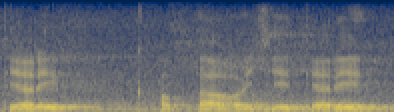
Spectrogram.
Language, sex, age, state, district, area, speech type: Gujarati, male, 30-45, Gujarat, Narmada, rural, spontaneous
